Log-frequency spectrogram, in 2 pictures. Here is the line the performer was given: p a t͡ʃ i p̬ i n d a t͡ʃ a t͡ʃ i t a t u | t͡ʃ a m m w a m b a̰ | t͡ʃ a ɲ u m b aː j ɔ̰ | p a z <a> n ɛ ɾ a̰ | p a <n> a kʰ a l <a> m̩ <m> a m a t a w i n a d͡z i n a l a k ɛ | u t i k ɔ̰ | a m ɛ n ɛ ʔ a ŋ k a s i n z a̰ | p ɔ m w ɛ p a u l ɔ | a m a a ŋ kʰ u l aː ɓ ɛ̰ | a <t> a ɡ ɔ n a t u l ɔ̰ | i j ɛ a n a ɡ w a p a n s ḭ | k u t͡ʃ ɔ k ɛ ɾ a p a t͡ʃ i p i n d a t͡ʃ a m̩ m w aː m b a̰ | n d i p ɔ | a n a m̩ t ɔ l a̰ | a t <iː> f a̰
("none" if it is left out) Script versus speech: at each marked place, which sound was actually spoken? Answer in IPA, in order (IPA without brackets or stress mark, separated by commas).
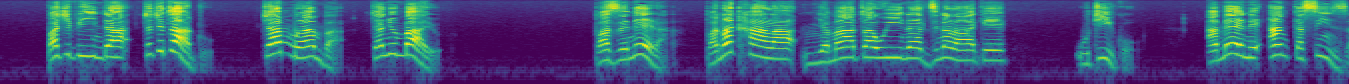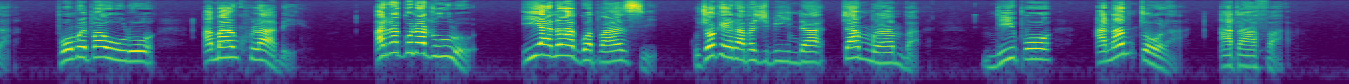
ɛ, n, a, ɲ, t, aː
